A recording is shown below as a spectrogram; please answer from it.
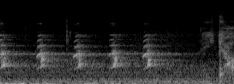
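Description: A wild turkey gobbles from a distance in the woods, four or five rapid rolling bursts in a regular rhythm, then a sharper call at the end, fairly faint.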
